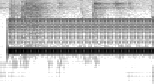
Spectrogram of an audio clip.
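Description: A loud, steady telephone tone hums without a break, as if a phone line is open and ready for dialing. No one speaks.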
